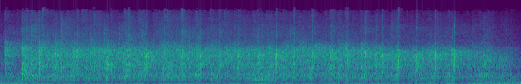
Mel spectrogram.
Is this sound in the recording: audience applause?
yes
